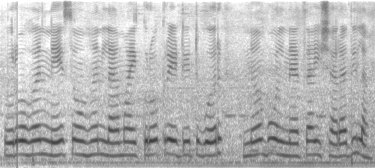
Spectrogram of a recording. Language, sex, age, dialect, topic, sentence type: Marathi, female, 18-24, Standard Marathi, banking, statement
